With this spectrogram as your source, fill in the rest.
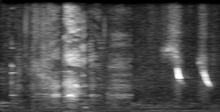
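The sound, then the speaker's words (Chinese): A person whistles an imitation of a Japanese white-eye's call: two short, high-pitched chirps in quick succession after a soft breathy noise, fairly faint overall. “这个是我自认为这个声音跟呃你在路上看到绿绣眼声音是蛮接近的，这个算是老天免费赠送我的一个超能力啊。”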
